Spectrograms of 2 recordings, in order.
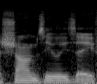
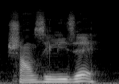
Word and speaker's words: Champs-Élysées: That was, if anyone was curious, that was from a talk he did at the Champs-Élysées Film Festival, which I didn't. – Wow, such good French pronunciation. – Champs-Élysées. Yep. It's barely, it's not that good.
